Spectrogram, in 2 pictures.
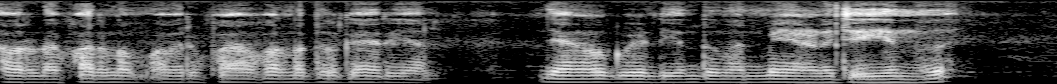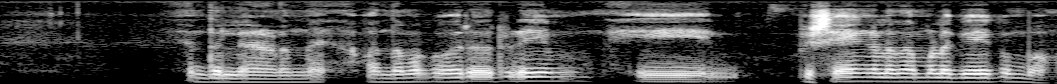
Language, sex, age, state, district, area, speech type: Malayalam, male, 60+, Kerala, Alappuzha, rural, spontaneous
